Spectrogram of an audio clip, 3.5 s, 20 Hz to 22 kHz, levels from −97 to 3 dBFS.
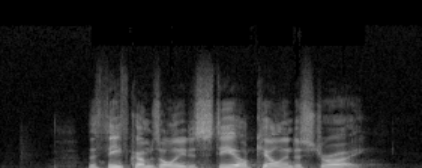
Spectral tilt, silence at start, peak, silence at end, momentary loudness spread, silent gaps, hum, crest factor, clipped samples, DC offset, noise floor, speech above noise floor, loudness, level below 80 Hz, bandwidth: -4 dB/octave; 0.75 s; -14 dBFS; 0.5 s; 10 LU; none; none; 20 dB; under 0.1%; under 0.1%; -71 dBFS; 40 dB; -31 LUFS; -80 dBFS; 14 kHz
